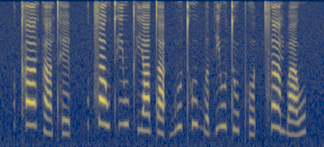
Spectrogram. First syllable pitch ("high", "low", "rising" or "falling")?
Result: high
